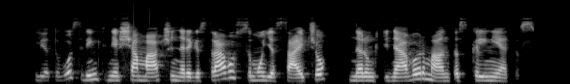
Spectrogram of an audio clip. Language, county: Lithuanian, Marijampolė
